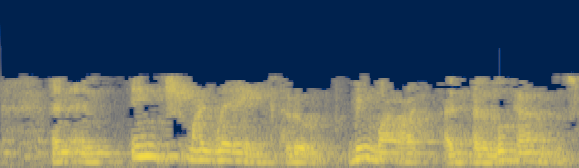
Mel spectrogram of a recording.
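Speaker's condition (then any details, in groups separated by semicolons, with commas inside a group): No condition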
